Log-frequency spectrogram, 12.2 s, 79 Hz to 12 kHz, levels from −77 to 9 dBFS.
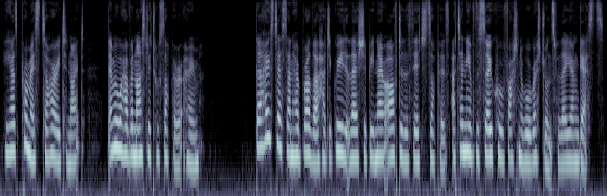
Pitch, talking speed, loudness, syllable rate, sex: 220 Hz, 210 wpm, -17 LUFS, 6.1 syllables/s, female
